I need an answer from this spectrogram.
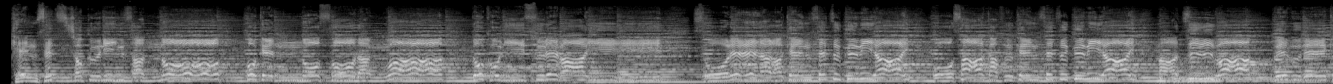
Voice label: radio; osaka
